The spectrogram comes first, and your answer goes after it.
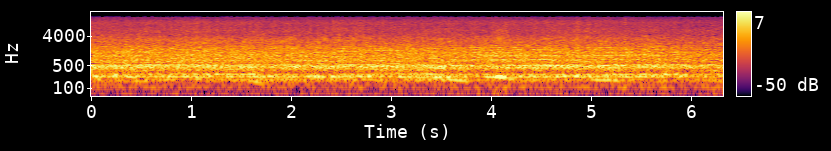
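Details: Natural bee buzzing: a constant swarm drone with stacked humming bands, one brief louder pass around the fourth second, no other sounds standing out.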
